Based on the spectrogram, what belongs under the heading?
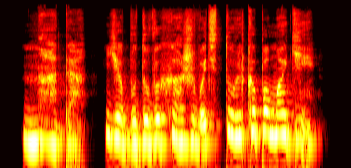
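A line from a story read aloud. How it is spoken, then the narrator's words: Hissing. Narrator (Russian): Я уже шипела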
